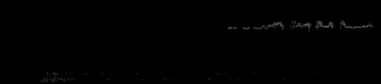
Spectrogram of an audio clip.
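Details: Live camera at pallid swift nest 2 in Jerez de la Frontera, where two second-clutch chicks have just hatched in hot weather. Quiet at first, then a rapid burst of shrill, high wavering cheeps runs on for over a second.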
